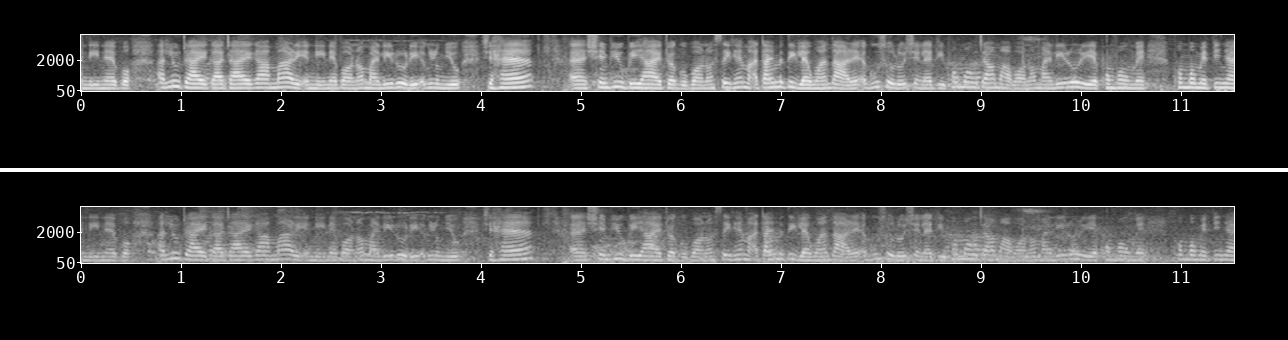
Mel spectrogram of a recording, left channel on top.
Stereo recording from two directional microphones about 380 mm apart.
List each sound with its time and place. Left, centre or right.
0.0 s speech: left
